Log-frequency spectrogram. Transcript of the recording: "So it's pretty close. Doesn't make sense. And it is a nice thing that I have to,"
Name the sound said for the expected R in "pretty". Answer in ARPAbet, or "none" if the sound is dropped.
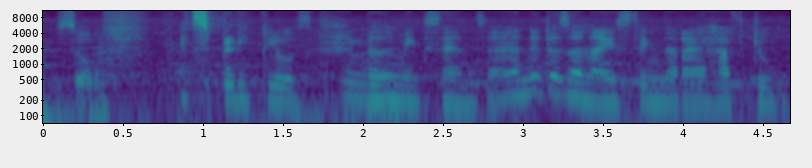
R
